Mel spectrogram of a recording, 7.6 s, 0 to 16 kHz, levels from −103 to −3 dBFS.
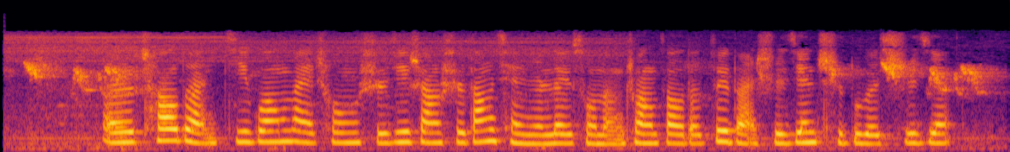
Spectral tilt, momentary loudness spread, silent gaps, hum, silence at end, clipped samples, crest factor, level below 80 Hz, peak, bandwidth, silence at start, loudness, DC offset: -4.5 dB/octave; 6 LU; none; none; 0.1 s; under 0.1%; 16 dB; -56 dBFS; -2 dBFS; 7.4 kHz; 0.05 s; -19 LUFS; under 0.1%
